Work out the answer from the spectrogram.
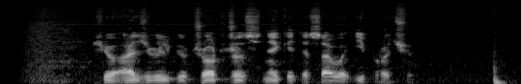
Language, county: Lithuanian, Klaipėda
